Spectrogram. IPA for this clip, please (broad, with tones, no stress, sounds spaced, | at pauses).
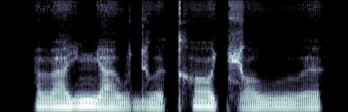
ʋ a˧˥ j ɲ a˩˧ w d u˧˩ ə̯ kʰ ɔː˥˨ t͡ɕ ɔː˩˧ w ʋ u˩ ə̯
